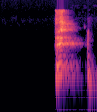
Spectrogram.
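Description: A single sharp sneeze bursts out of silence, loud, with a breathy voiced tail and a brief second catch of breath right after.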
